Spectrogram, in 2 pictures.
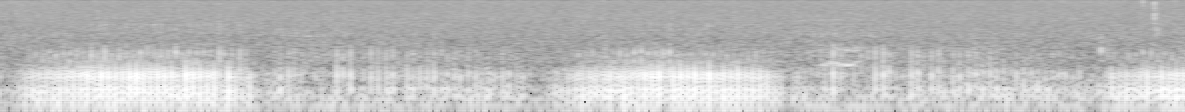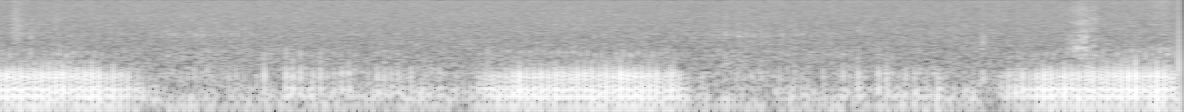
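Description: Domestic cat softly purring as she drifts off to sleep. The purr swells louder for about a second on one phase of each breath, roughly every two and a half to three seconds, and drops quieter in between.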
